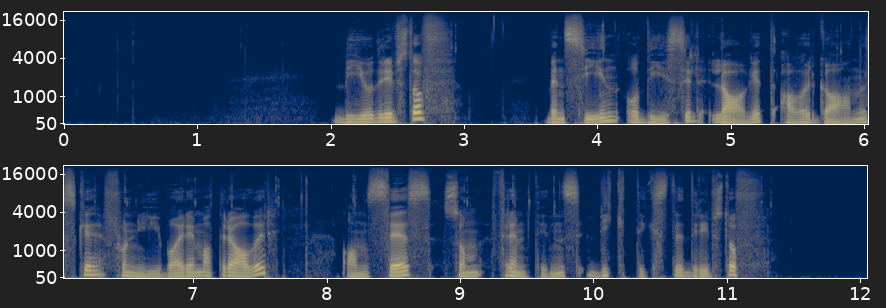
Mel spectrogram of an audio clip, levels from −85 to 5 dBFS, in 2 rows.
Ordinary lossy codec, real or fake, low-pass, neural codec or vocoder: none; real; none; none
